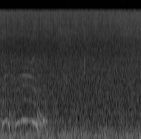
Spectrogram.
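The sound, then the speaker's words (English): A barred owl calls with a few short, hooting notes at the start, then falls silent over a steady low background hum. “It's the sound of a barred owl.”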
